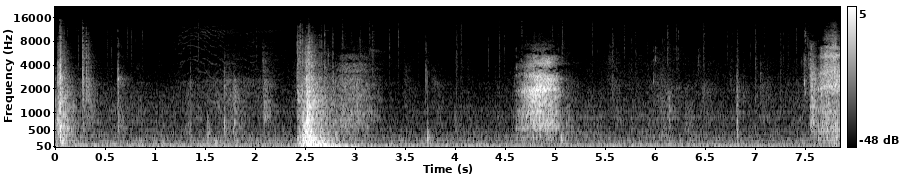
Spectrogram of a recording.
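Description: A door is pushed shut with a single dull, low thud, and a couple of seconds later comes a softer, brighter rattle like the latch settling. Otherwise only a quiet hush, with no talking.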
